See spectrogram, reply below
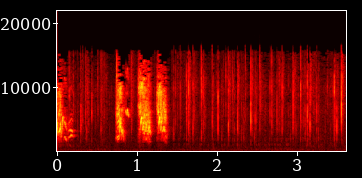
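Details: Eurasian tree sparrow on March 2: one chirp, then a quick burst of three loud, harsh chirps in under a second, then only faint background ticks.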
